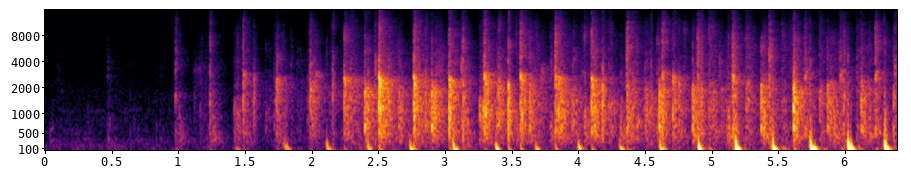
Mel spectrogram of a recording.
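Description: A small group of people clap their hands.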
